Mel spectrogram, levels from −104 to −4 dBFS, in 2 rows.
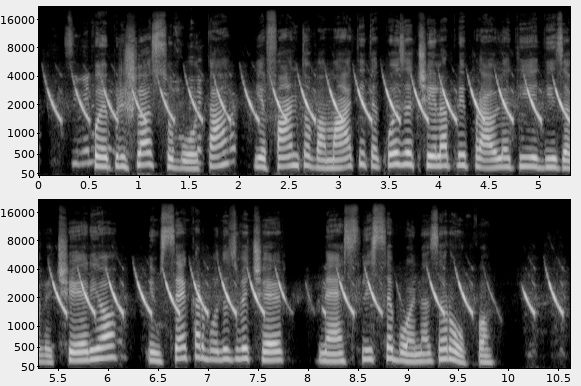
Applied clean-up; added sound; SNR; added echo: neural mask model Resemble Enhance denoiser.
